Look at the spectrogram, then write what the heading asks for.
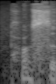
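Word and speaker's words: Peirce: 퍼스 대학의 번역을 하는데 미국 교수한테 가이 들어보니까 퍼스 라고 발음을 하도 답답해서 푸스 담았습니다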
